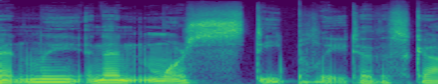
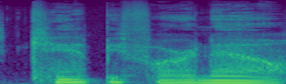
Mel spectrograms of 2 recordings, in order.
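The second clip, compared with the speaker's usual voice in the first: slow, soft murmur under the breath; 5 dB quieter than usual. Ben, looking across to the dragon-shaped mountains, murmured. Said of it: "he murmured".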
